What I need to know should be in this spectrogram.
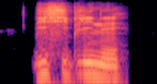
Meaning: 1. to (submit to) discipline, punish 2. to discipline, drill
- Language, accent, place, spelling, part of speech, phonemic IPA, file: French, France, Lyon, discipliner, verb, /di.si.pli.ne/, LL-Q150 (fra)-discipliner.wav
